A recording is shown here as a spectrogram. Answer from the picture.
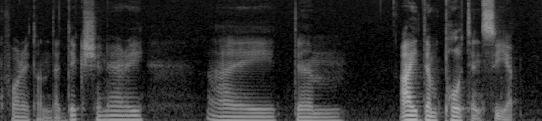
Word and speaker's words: idempotency: I keep forgetting the pronunciation for that word. Hold on, I am searching for it on the dictionary. Idempotency. Yeah. Idempotency.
